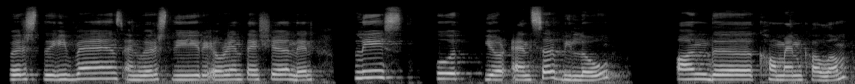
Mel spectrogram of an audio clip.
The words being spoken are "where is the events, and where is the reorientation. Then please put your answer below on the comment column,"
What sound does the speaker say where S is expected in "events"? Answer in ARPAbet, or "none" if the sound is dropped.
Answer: S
